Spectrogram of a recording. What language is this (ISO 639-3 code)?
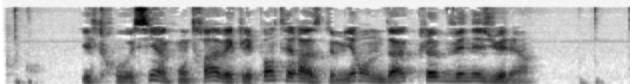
fra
